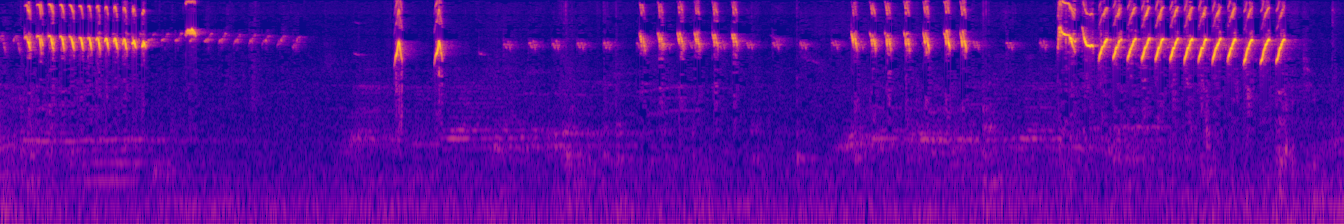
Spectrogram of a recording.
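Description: Brown-throated sunbird giving bursts of very high, rapid trilled notes, a second or so each, linked by thin, sharp whistles and short chips.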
